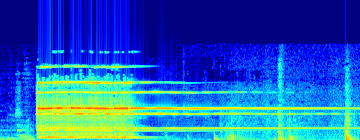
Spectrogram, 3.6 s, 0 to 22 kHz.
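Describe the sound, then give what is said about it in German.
At two in the morning a telephone bell rings once in a bright, metallic burst of about one second. The ring stops abruptly, and only quiet scattered sounds follow. “Es war 2 Uhr nachts und wieder ging das Telefon.”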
